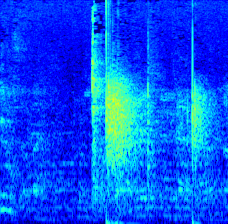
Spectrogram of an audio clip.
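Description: A cue strikes a billiard ball with a sharp tap.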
